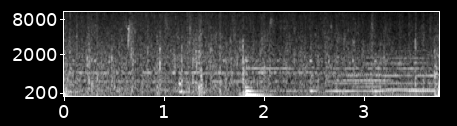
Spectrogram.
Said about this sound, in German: Sein geflüstertes Ja, ja, ja geht im Trommeln des Regens unter.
